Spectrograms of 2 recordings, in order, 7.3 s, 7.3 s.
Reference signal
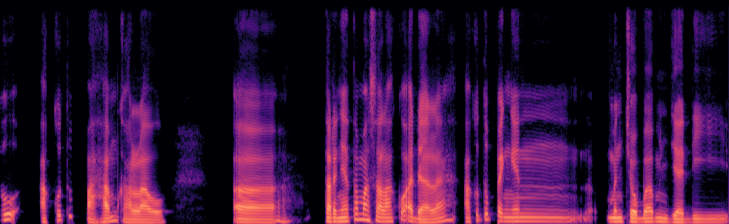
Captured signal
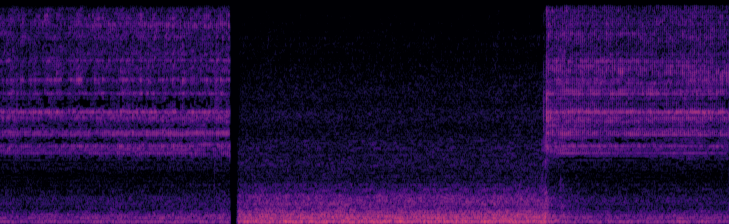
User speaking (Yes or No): No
